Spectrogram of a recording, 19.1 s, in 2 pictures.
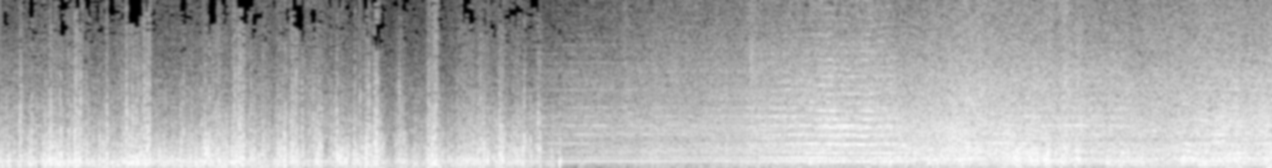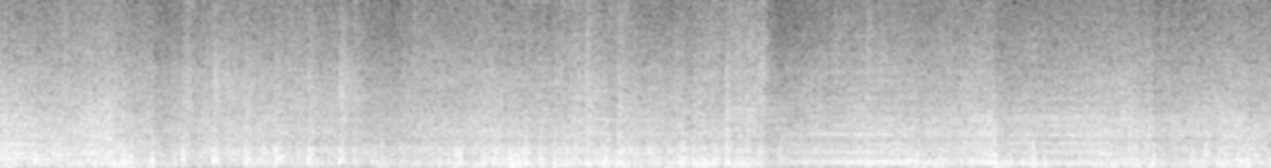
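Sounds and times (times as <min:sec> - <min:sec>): train rushing at speed: 0:00.0 - 0:19.0
train horn: 0:03.9 - 0:11.0, 0:15.4 - 0:19.0.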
